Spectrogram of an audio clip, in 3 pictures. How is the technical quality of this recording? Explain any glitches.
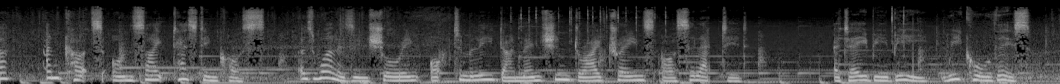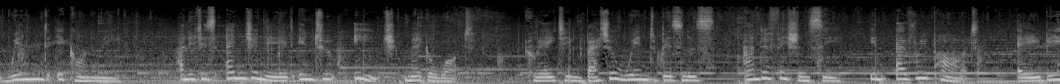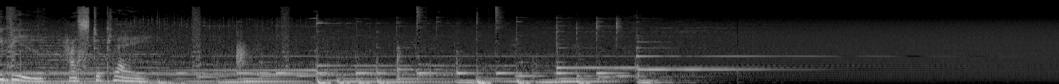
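The recording has two technical faults: a constant buzz underneath the whole clip, and a regular series of small ticks.

A DECT cordless phone buzz runs from start to finish, about 25 dB below the main sound. A nearby DECT handset or base transmits a radio burst every 10 ms, and the audio circuitry rectifies it into a 100 Hz buzz rich in harmonics. It sounds thin and steady. On a spectrogram it shows as evenly stacked horizontal lines at 100 Hz multiples, and on a zoomed waveform as a repeating 10 ms pattern.

Periodic USB or driver dropouts occur every 1.02 s, from 0.91 s to 31.64 s, roughly thirty in all. Each time, a background process stalls the USB bus or audio driver, and about a millisecond of audio is skipped rather than replaced with silence. The join produces a brief tick or pop wherever signal is present. On the waveform each appears as a small discontinuity or step. 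On a spectrogram each is a vertical broadband stripe, spaced evenly across the timeline.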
